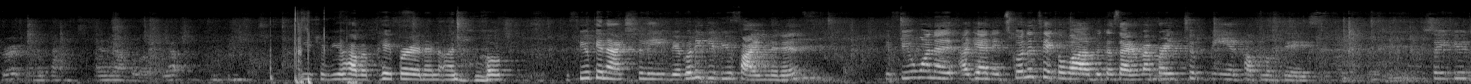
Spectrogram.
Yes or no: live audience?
yes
